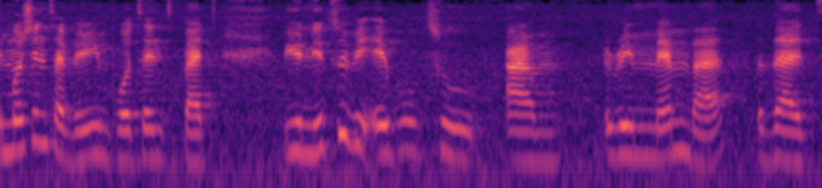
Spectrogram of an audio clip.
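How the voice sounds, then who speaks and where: Noticeable background noise around a woman's voice of medium pitch. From South Africa. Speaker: medical technologist and vlogger. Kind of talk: casual vlog monologue. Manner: loud; bubbly, animated.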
